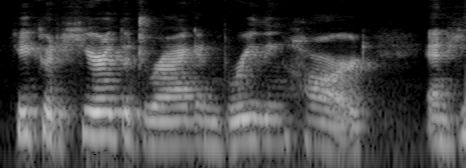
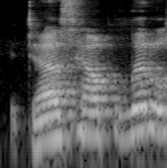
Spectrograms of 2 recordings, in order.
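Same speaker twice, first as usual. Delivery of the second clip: shivering; 4 semitones higher, 6 dB louder, faster than usual. A narrator's reading. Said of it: "shivered the dragon".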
